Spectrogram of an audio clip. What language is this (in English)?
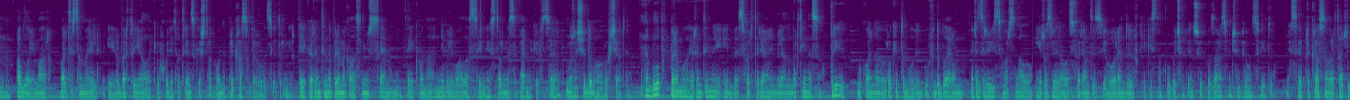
Ukrainian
